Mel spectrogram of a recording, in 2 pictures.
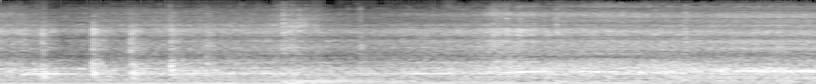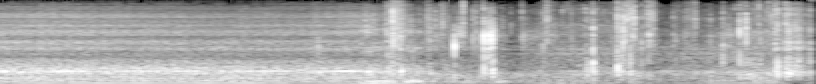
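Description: Demolition derby car's engine running steadily, heard close up from a camera on its hood. About six seconds in the sound drops quieter and a run of clicks and knocks follows as the camera is handled.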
